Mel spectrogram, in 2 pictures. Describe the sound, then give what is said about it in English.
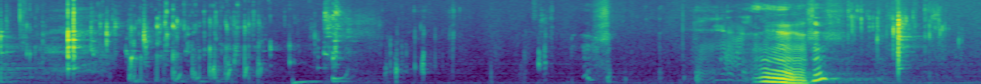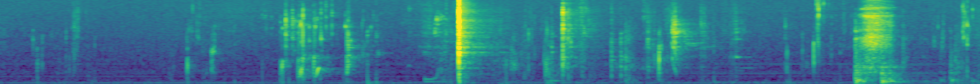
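Quiet drinking of water: small wet sips and mouth clicks scattered through, with a louder gulping swallow about midway and a few more faint sips afterward. “That sin, let me drink some water.”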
